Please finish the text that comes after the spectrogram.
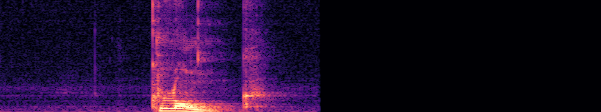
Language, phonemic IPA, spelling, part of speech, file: Dutch, /klɔŋk/, klonk, verb, Nl-klonk.ogg
- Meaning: singular past indicative of klinken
